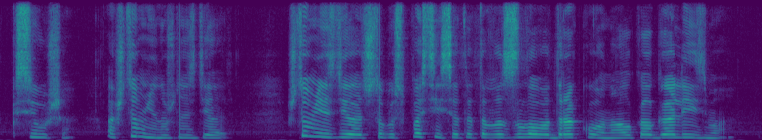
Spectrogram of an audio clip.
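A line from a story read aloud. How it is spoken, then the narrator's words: Tender whispered question. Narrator (Russian): шепотом спросил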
